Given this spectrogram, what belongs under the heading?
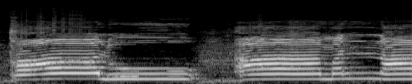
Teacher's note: قالو، لو پہ مد بھی ہے اور واو مدہ بھی ہو رہا ہے، ڈبل لمبا ہوگا، واو ساکن اس سے پہلے پیش واو مدہ۔ قالو آمنا، نون مشدد ہے، نون پر گنہ کرنا ہے اور الف مدہ وقفے جائز کی علامت ہے۔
